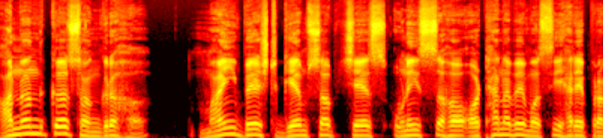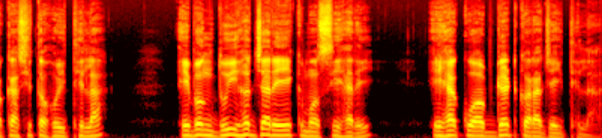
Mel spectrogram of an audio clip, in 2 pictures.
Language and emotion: Odia, neutral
